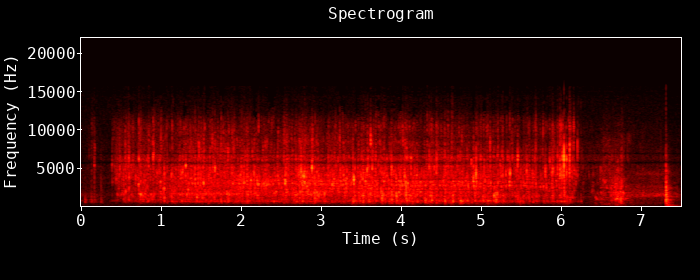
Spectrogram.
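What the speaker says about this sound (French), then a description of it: "Le tout couronné par 3 litres d'eau." A steady, rushing pour of water, three litres, into a basin holding measured mushroom-growing ingredients and fungicide, loud and close for about six seconds before tapering off, with no talking.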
